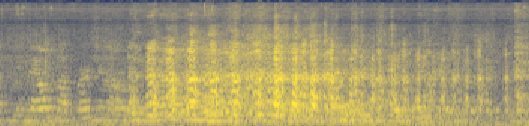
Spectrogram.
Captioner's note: laughs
